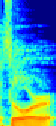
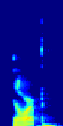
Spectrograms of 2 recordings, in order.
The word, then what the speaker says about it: Thorpe: Well, just to let you guys know, the next match is Billy Thor and a question mark because they don't Thorpe? Thorpe. Sorry, I pronounced it wrong.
